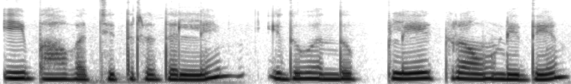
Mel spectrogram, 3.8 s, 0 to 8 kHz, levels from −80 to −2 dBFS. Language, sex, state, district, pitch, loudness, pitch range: Kannada, female, Karnataka, Bidar, 195 Hz, -12 LUFS, 180-210 Hz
